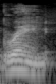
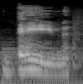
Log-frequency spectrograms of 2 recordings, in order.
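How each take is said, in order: First: The name is said with an r after b. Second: The name is said with no r after b. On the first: The speaker calls it wrong. "I always say Brain instead of Bane" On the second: The speaker calls it right. "it's Shuggie Bane"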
